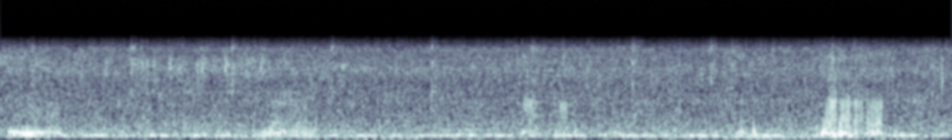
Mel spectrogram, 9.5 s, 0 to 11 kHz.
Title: Snores 4.18.11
